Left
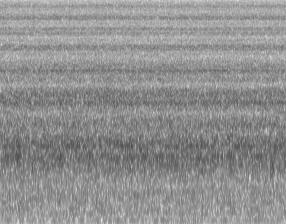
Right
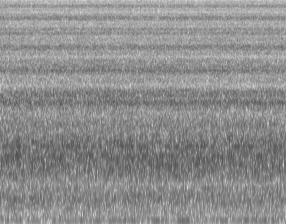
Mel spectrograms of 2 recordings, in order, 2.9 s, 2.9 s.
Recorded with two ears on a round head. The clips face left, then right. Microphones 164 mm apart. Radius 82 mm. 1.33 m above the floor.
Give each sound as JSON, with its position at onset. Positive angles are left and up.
{"t": 0.0, "sound": "running water", "side_deg": -30, "distance_m": 2.5}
